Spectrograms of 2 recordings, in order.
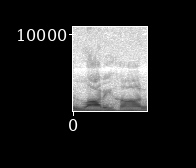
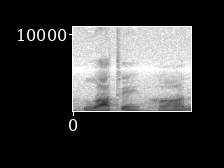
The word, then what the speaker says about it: Latihan: ask me what is lottie han and they actually don't even know how to pronounce it i pronounce it the new york way lottie han but it's spelled l-a-t-i-h-a-n lottie han that's the british way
